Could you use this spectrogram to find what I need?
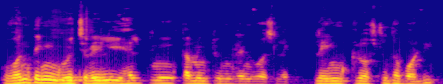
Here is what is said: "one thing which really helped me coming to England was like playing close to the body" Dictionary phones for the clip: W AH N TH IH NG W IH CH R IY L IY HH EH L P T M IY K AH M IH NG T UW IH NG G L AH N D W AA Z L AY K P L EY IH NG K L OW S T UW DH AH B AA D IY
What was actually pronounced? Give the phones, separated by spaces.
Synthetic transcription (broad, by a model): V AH N T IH NG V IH CH R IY L IY HH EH L P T M IY K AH M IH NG T UW IH NG G L AH N D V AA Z L AY K P L EY IH NG K L OW S T UW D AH B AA D IY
